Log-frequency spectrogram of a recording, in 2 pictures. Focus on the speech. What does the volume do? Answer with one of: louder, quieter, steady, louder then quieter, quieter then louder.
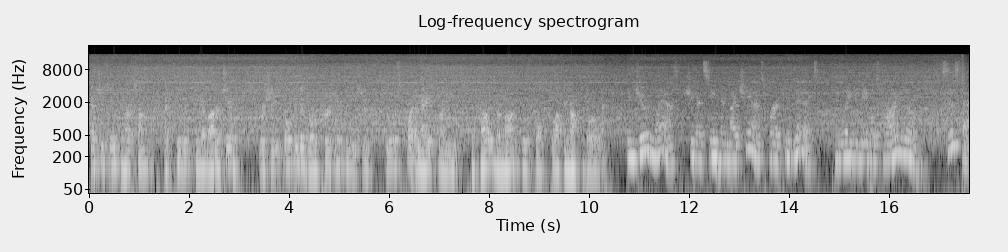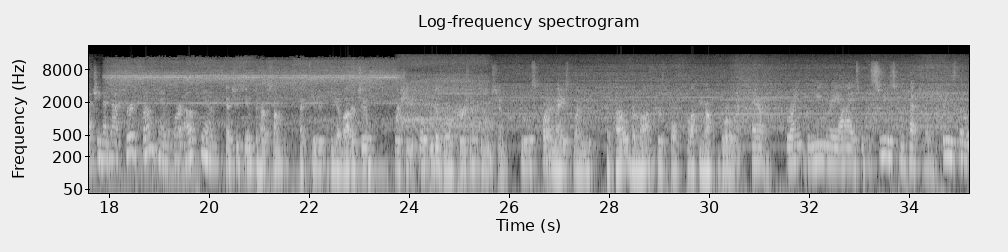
steady.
